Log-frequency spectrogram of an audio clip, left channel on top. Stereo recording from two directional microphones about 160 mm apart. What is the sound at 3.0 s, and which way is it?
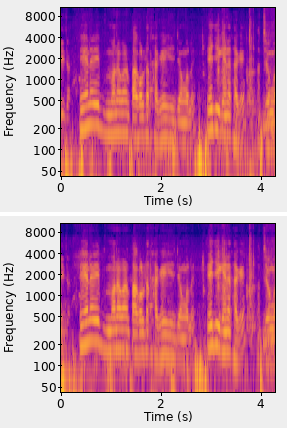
Speech, centre (ahead or behind).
